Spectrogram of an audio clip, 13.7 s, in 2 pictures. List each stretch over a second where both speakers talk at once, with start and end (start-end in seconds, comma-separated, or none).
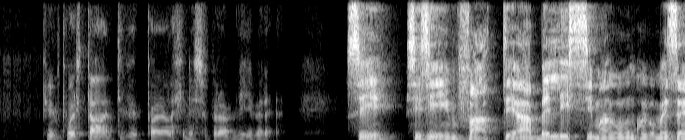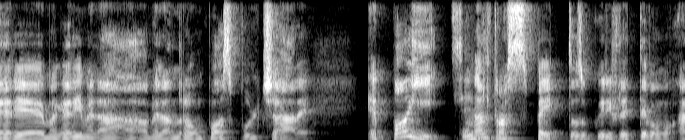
none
